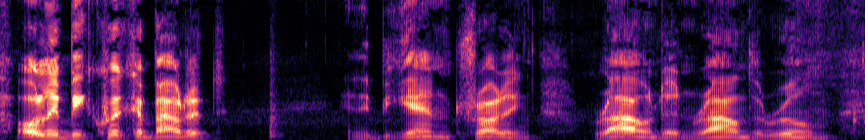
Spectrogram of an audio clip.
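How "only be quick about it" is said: raised pitch, mildly flustered; a touch of an excited professor; higher, urgent instruction; excited urging. A narrator's reading. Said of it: "shouted the excited professor".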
